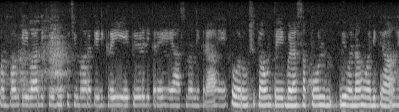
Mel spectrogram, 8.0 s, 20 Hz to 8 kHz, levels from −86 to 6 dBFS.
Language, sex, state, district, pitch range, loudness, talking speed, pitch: Hindi, female, Rajasthan, Nagaur, 205-215 Hz, -15 LUFS, 230 wpm, 210 Hz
